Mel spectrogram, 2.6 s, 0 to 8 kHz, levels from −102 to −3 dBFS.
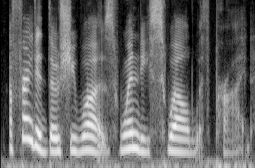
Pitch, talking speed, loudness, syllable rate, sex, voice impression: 220 Hz, 190 wpm, -15 LUFS, 5.5 syllables/s, female, feminine, slightly young, tensed, powerful, clear, raspy, intellectual, calm, lively, slightly sharp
